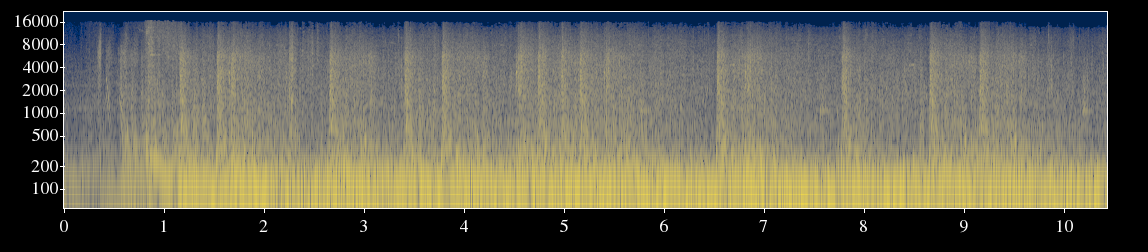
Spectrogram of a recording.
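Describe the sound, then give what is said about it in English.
Bombs explode on target in an air strike. After a brief quieter start, a dense, unbroken barrage of loud, deep booms and sharp blasts rolls on for the whole stretch. “Good hits. Bombs on target.”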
